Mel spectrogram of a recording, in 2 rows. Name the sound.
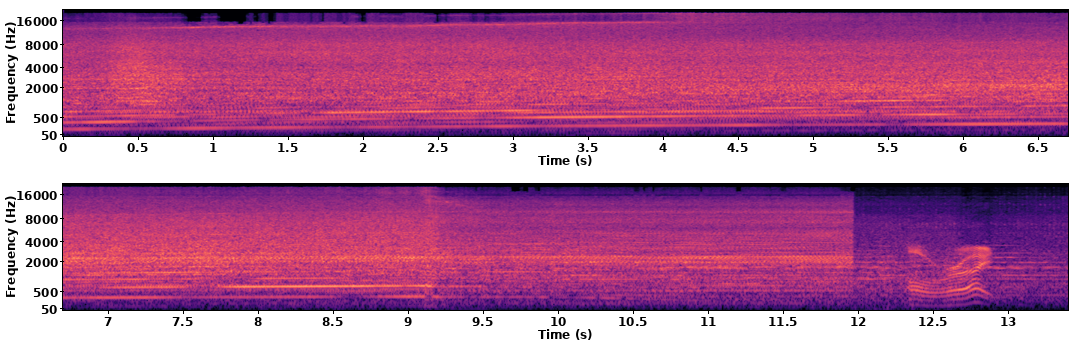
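BMW B58 Toyota Supra engine revving during dyno run on E50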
